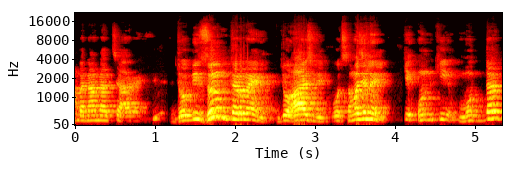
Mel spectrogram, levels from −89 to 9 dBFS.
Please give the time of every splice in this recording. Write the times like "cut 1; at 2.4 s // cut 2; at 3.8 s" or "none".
cut 1; at 1.2 s // cut 2; at 4.0 s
